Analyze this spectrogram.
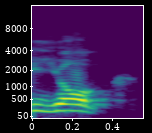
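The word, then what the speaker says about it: yolk: And last one इज एग योक. एग योक, उसमें आपका law silent है.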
